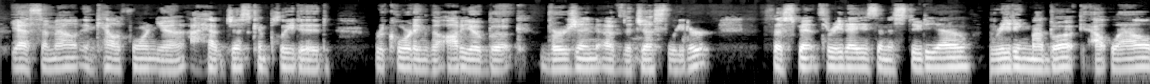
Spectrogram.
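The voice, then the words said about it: Tired-sounding voice. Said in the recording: “My voice is tired ... Yeah, your voice is tired.”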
